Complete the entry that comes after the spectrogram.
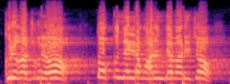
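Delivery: high, loud, slowed emphatic preaching. Real, not acted. Preacher rousing the congregation with a loud retelling. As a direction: push it out to the whole hall.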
